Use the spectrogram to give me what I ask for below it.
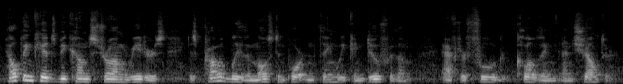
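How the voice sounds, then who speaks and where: A man delivers scripted public-information narration. His voice is on the low side. Noise is clearly audible in the recording. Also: fairly quick, mellow. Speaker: library announcer.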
